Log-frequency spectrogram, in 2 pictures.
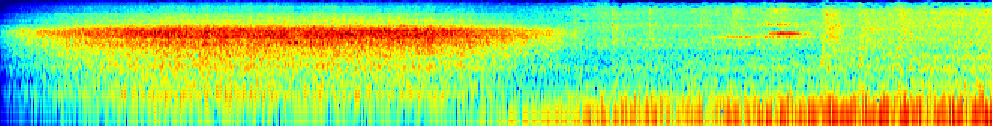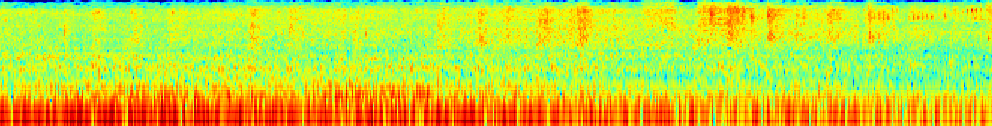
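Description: Express passenger train passing at speed. A rushing noise rises in the first second. About four seconds in, a deep low rumble comes in and holds, with rapid wheel clicks over the rail joints.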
